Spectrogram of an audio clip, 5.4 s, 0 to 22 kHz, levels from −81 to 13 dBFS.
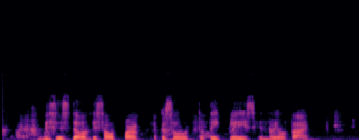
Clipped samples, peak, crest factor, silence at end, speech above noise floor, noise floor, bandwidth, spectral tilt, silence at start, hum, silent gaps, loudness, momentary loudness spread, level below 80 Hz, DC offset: under 0.1%; -6 dBFS; 20 dB; 0.35 s; 29 dB; -53 dBFS; 7.4 kHz; -6 dB/octave; 0.05 s; none; none; -24 LUFS; 10 LU; -50 dBFS; under 0.1%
